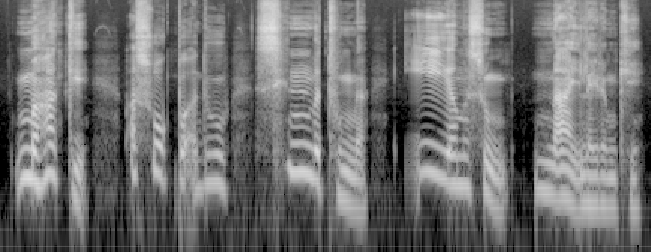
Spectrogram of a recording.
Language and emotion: Manipuri, disgusted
